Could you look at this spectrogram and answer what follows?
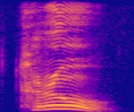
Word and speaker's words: through: This is through. And the final sound that we made here is oo, double O, right? If it was single O, we would say O, but here we have double O, so you have to extend it and lengthen it.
